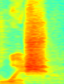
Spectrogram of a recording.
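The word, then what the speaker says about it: Oysi: Apparently that's how it's pronounced, is Wish, which doesn't make any sense to me because it's O-Y-S-I.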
